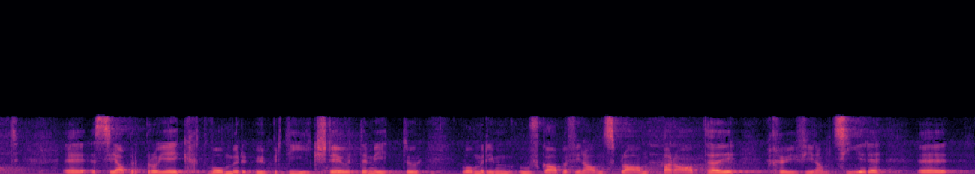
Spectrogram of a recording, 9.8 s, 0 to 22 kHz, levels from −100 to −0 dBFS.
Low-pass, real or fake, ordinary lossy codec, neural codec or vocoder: 7.2 kHz; real; MP3, 48 kbps; none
